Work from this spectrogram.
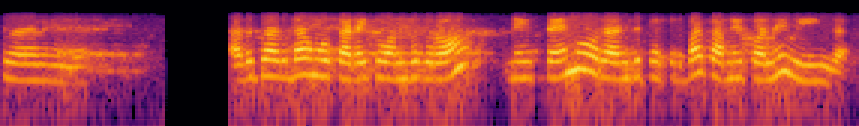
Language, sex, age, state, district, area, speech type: Tamil, female, 30-45, Tamil Nadu, Tirupattur, rural, conversation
